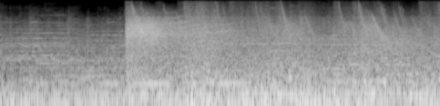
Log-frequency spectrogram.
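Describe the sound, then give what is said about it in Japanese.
A warship's main cannon fires in battle: a sudden loud blast bursts in about two seconds in, then a sustained roaring rush of noise carries on to the end. “主砲発射。 主砲発射。”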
